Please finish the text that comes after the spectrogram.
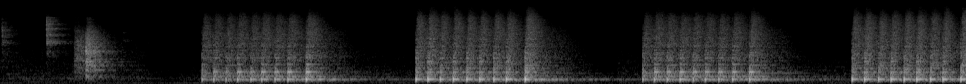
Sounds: playing snare drum

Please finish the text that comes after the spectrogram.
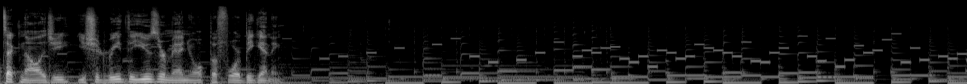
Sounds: Speech, Music

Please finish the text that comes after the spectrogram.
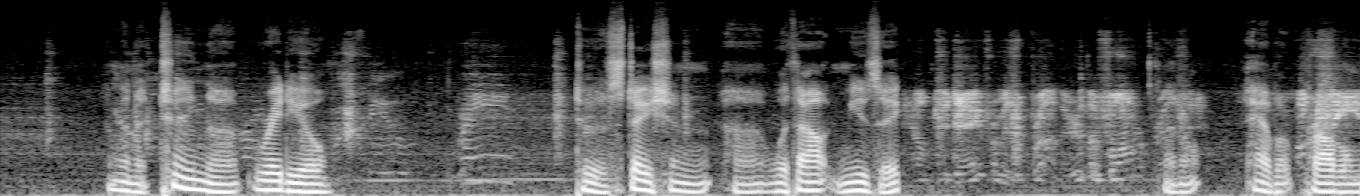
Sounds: Speech

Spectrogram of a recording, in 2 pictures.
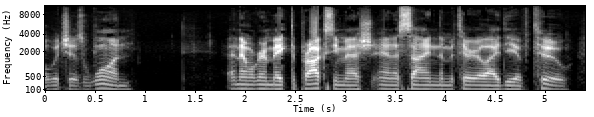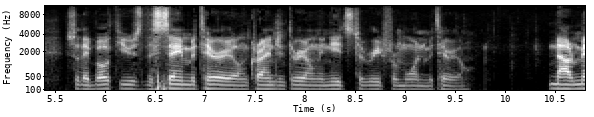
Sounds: Speech

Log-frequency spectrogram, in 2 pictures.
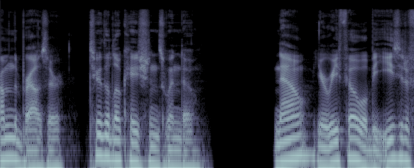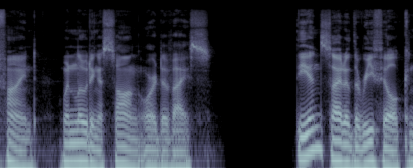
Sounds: Speech

